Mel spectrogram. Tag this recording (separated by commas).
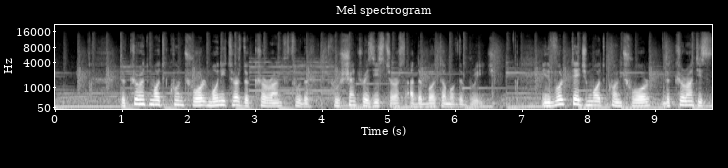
Speech, Music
